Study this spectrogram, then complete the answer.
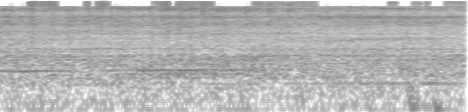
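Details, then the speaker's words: HO scale model locomotive, long unused in its box, test run: loud even whirring grind at constant speed with no knock, noisy motor and gears; noise later went away once gears were run in. "And in spite of it being pretty loud and everything, I think it runs quite good."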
